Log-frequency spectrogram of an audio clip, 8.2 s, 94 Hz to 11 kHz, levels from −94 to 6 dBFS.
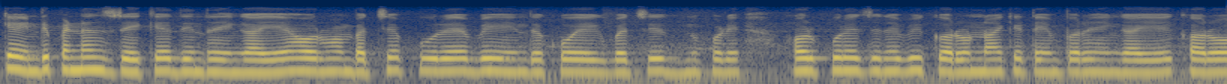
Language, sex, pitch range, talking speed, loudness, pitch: Urdu, female, 185-200 Hz, 215 wpm, -17 LUFS, 195 Hz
